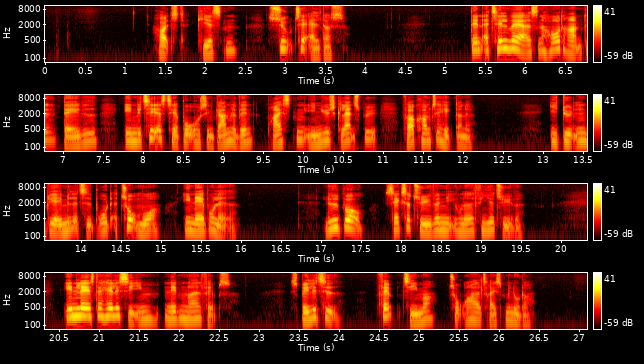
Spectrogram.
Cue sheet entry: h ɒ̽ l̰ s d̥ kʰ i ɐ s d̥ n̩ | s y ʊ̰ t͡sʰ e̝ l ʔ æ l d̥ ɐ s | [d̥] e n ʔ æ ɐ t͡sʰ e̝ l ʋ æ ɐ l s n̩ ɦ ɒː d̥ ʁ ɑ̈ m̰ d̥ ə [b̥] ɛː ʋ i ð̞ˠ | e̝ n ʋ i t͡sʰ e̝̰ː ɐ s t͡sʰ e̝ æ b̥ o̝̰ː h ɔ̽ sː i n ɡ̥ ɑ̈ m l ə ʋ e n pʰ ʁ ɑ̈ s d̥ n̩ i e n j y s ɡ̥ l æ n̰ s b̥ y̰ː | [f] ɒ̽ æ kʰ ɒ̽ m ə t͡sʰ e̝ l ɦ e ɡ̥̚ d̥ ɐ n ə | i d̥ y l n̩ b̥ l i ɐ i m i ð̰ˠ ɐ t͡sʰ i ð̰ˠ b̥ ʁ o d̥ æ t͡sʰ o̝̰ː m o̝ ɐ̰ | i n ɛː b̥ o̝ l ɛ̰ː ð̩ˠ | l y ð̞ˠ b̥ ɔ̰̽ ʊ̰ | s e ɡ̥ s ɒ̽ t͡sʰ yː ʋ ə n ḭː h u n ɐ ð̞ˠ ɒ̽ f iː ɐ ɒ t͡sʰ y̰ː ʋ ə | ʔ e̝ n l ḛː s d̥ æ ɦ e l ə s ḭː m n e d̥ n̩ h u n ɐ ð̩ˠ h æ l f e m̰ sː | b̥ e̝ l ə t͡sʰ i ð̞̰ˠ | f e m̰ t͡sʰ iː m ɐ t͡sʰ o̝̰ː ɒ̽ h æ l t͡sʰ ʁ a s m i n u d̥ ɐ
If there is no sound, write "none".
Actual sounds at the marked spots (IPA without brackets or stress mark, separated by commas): d̥, d̥, f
